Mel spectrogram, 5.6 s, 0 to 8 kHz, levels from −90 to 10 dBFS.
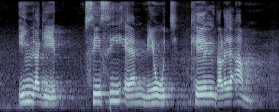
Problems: constant background noise, echo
